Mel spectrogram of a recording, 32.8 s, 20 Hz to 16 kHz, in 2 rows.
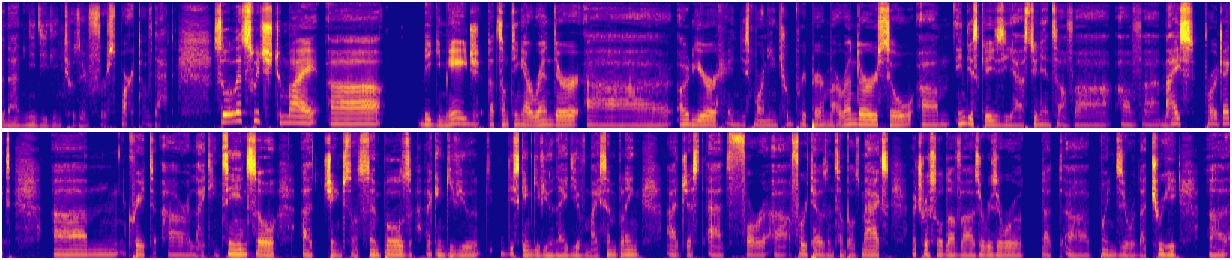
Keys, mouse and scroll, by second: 3.5 click, 3.6 click, 5.2 click.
